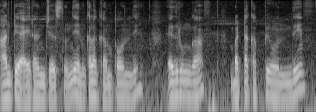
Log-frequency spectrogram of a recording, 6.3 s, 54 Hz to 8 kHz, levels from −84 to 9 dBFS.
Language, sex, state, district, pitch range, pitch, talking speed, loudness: Telugu, male, Telangana, Hyderabad, 95-110 Hz, 100 Hz, 95 wpm, -18 LUFS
